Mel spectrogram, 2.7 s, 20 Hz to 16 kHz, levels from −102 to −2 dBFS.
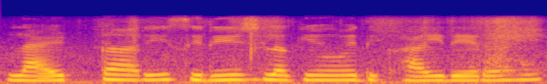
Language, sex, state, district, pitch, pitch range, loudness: Hindi, female, Madhya Pradesh, Dhar, 210 Hz, 200-220 Hz, -14 LUFS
